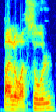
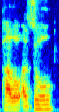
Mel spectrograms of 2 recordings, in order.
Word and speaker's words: palo azul: In Spanish, they say palo azul, which is a little different, but in English, I usually just call it palo azul.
